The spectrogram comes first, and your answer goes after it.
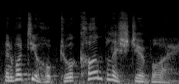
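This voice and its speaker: An actor playing a fussy, old-fashioned older gentleman landlord in a comic radio drama, with genteel, theatrical phrasing. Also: on the high side, huge pitch swings, fast talker, a little hiss or hum. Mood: wry, reproachful.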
